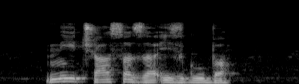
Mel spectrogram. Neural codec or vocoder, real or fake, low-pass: none; real; 7.2 kHz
